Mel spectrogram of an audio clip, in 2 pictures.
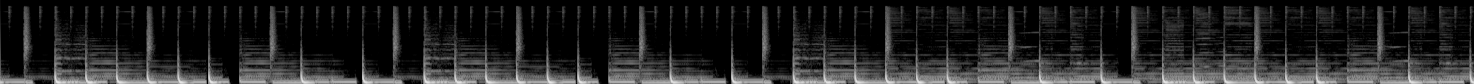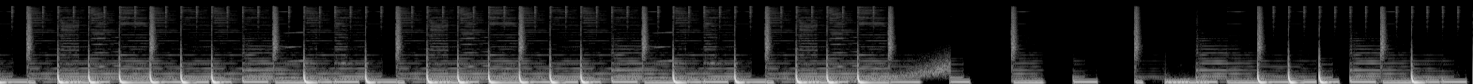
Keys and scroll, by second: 1.5 ctrl++, 8.1 ctrl++, 21.7 ctrl+-.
